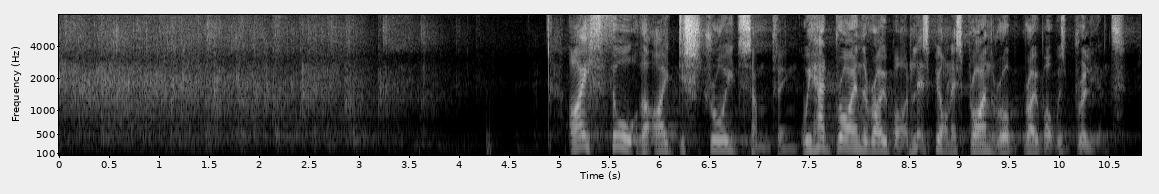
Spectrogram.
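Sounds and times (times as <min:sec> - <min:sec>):
audience applause: 0:00.0 - 0:03.9
speech: 0:05.1 - 0:10.8.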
